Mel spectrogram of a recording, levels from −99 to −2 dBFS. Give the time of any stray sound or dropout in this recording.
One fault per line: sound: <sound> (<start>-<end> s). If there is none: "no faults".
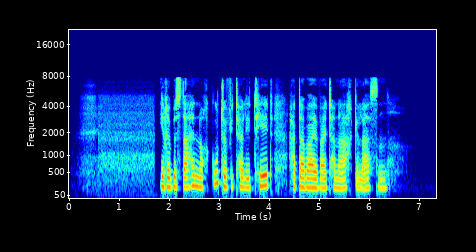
no faults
